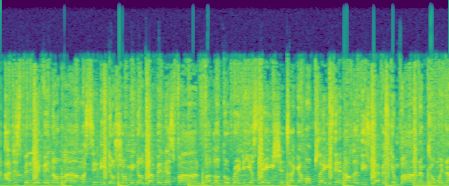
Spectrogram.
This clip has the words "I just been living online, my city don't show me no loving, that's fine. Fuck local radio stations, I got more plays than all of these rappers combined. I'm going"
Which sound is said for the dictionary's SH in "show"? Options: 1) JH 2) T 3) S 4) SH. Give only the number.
4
